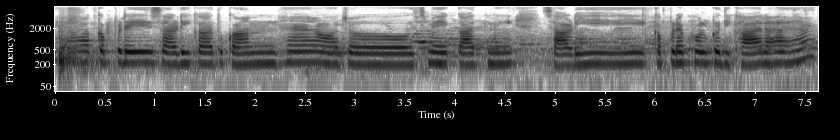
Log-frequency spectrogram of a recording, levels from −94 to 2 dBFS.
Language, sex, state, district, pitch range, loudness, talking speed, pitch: Hindi, female, Chhattisgarh, Raipur, 205-225 Hz, -14 LUFS, 140 wpm, 210 Hz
